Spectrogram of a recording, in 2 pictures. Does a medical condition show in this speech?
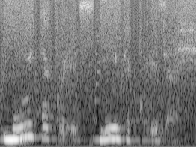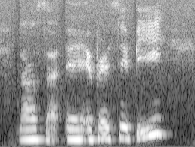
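Yes: Down syndrome; trained at Atitude Inclusão to present talk slides, later gave full talk at Smart Cities.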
